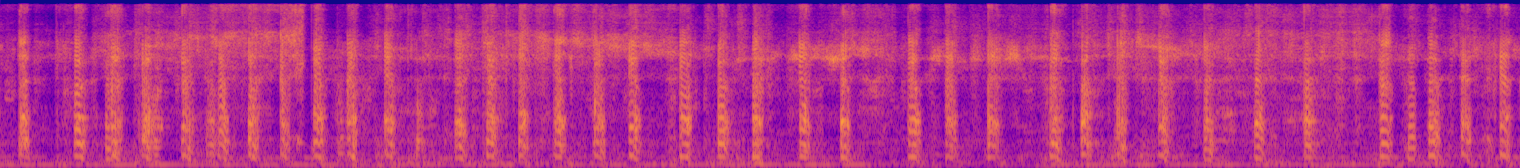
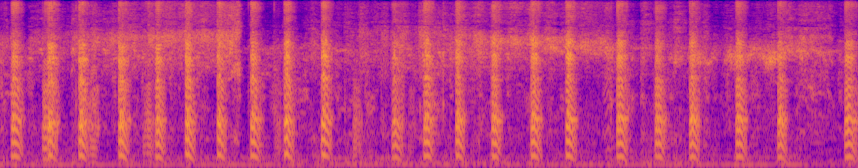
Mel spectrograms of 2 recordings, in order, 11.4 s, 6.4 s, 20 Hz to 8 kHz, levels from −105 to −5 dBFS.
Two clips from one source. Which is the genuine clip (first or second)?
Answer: second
